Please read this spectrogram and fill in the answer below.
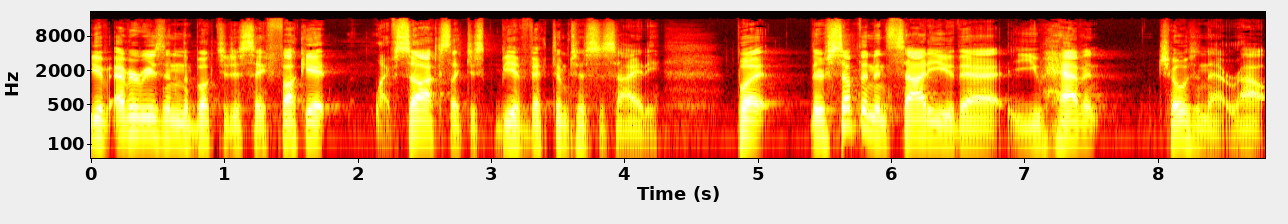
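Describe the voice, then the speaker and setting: Lively in intonation, a man with an American accent and an ordinary speaking voice talks at a fairly quick pace and medium pitch. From Wheaton, Illinois, US. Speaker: podcast co-host. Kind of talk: casual chat. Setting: studio.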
